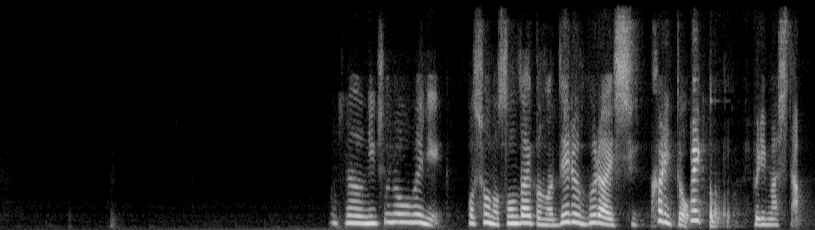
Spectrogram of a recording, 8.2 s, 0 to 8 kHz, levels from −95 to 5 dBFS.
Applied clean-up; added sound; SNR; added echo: neural mask model DeepFilterNet 3.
